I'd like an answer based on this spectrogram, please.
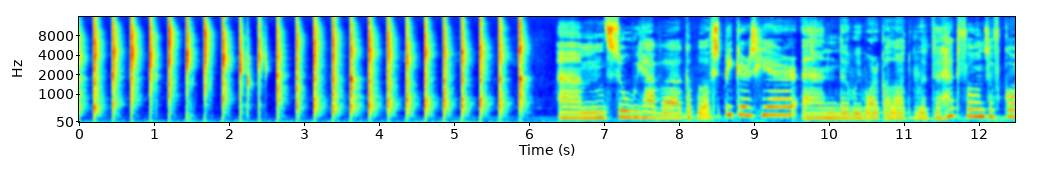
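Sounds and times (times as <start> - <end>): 
hand claps echoing off a studio ceiling: 0.0 - 6.2
speech: 6.7 - 12.4.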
